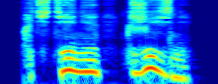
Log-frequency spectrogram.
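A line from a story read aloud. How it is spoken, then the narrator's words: Young whisper aloud. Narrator (Russian): юный Ори прошептал вслух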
